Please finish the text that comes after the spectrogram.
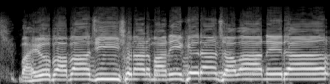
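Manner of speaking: high, slow, drawn-out preacher-style call.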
